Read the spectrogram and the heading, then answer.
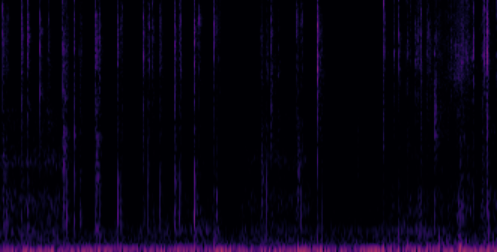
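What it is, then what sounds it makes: Plastic and aluminium computer keyboard. Long fingernails tap and scratch the plastic keys of a slim white keyboard with an aluminium frame, held upright in one hand. Quick, sharp, bright clicks come in an uneven flurry, each dying away almost at once. Soft scraping runs between them over a faint low rumble, and a brighter scratchy burst comes near the end.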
